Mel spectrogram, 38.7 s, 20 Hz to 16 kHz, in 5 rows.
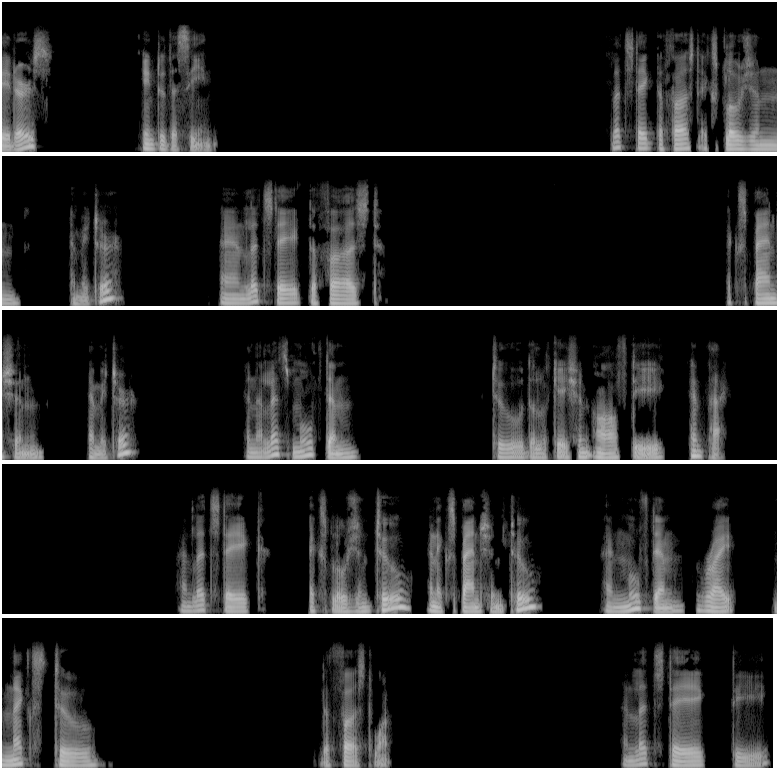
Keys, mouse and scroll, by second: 5.7 click, 13.0-14.1 drag, 15.3 ctrl+click, 16.8 scroll up 2, 19.2 g, 26.1 click, 27.0 ctrl+click, 28.9 g.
